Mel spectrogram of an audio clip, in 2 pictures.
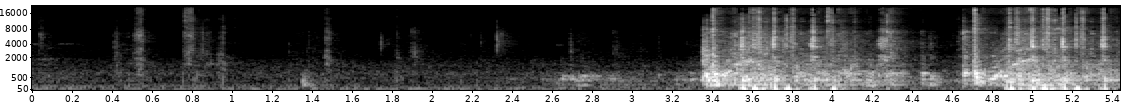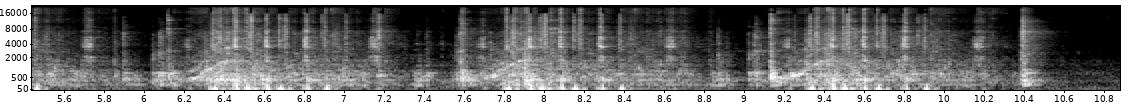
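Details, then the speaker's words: Craftsman 5.5 hp lawnmower that sat all winter, primed and pulled with the air filter off: several pull-cord rips turn it over briefly but it never catches. The spark plug came out very wet, so the old fuel is to be drained. "Okay, so nothing's happening there."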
